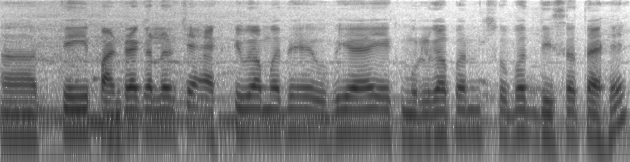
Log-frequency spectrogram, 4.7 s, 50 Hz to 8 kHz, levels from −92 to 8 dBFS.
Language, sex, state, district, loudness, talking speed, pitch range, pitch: Marathi, male, Maharashtra, Gondia, -18 LUFS, 180 wpm, 115-130 Hz, 125 Hz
